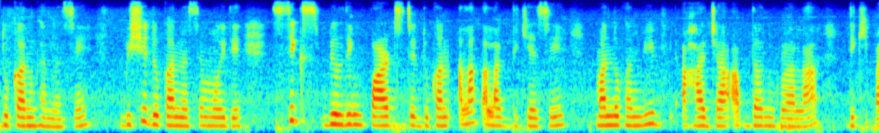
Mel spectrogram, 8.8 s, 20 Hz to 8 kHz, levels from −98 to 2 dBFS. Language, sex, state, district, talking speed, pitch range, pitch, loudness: Nagamese, female, Nagaland, Dimapur, 185 wpm, 185-205 Hz, 195 Hz, -21 LUFS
